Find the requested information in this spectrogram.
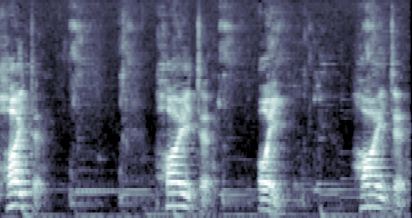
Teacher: Ahí tenemos la E y la U conjuntas, haciendo que esta palabra tenga esta fonética con este diftongo hoy.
